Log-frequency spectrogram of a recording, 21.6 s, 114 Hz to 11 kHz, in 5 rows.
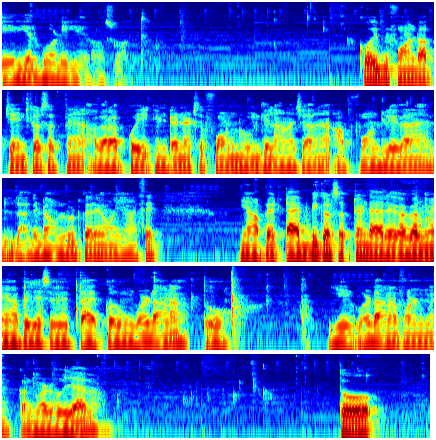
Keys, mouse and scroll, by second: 11.0 click, 13.3-14.2 typing, 16.9 click, 18.7 scroll down 1, 19.0 scroll up 1, 20.2-21.5 drag.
